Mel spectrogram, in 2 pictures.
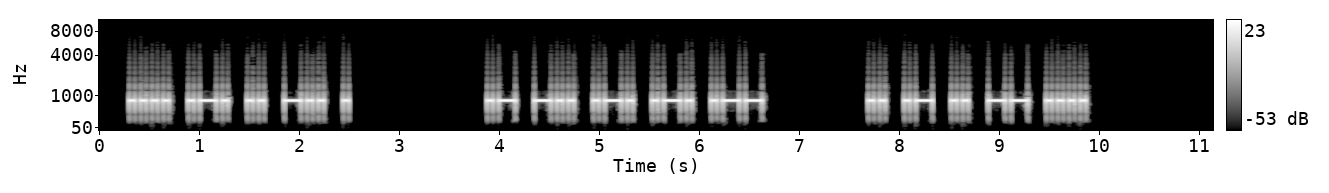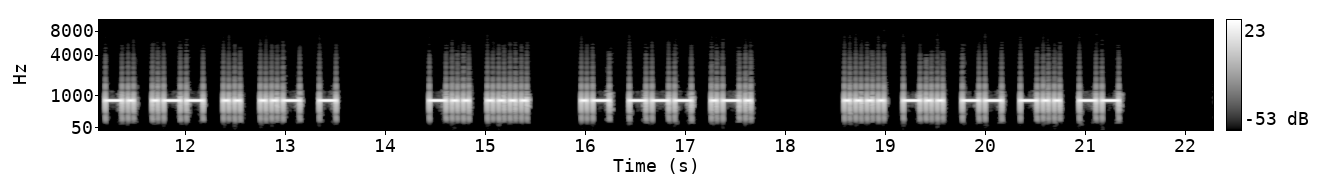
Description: Morse code, heard as a keyed tone, about 21 wpm, 800 Hz. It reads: HRIDE ADRRW IAIMH NWIUT DHAOR HDMDM
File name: CW / DET / 1 3 1500C S B 20wpm 1754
